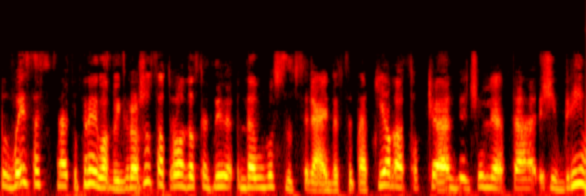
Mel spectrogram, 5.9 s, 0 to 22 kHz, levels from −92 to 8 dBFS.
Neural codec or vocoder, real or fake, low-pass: codec, 16 kHz, 1 kbps, FreqCodec, larger model; fake; 7.2 kHz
